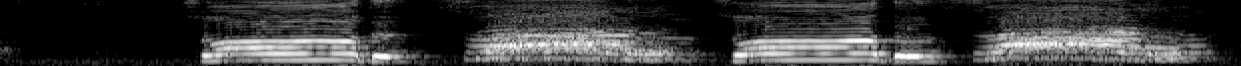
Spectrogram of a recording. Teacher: জিহ্বার আগা সামনে নিচের দাঁতের সঙ্গে লাগিয়ে পড়তে হবে।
